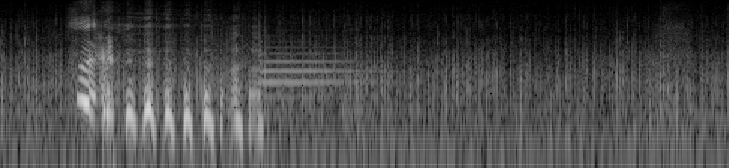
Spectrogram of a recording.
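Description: Steady rain hissing down, with a woman giggling in a quick run of short laughs about a second in, over a tiny fish on the line.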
